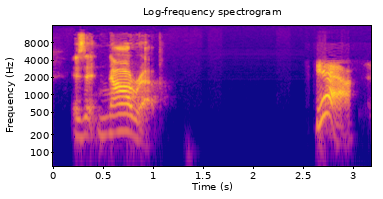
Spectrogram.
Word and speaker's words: NAREP: Is it NAREP? Yeah. NAREP is the National Association of Hispanic Real Estate Professionals.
